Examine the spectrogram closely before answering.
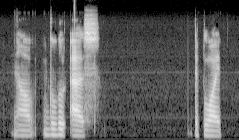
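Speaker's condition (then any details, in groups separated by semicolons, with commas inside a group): No condition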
